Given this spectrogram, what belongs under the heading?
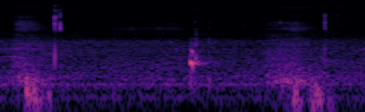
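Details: A baby's several brief, abrupt, jerky sounds, spaced irregularly over a few seconds, with low room noise; infant hiccups.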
